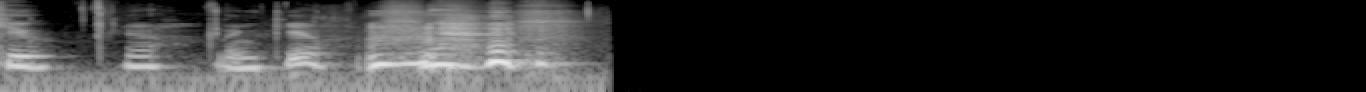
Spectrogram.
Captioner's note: both laughing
